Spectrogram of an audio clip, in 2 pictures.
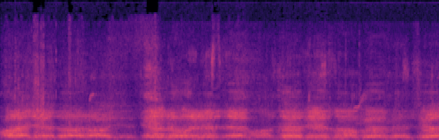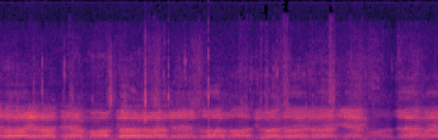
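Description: Several voices chanting Tibetan Buddhist prayers together, in continuous phrases with short breaks every couple of seconds.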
